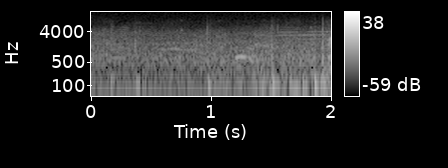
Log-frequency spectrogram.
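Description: Arena crowd murmur with several low thumps of a basketball bouncing on the hardwood court in the second half.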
